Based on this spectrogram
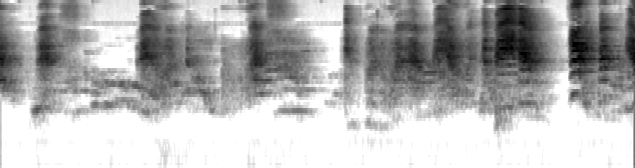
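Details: A one-year-old male Quaker parrot (monk parakeet), a keen chatterer, babbles in thin, high, speech-like phrases, short bursts of word-like syllables with brief pauses, in a quiet indoor room.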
